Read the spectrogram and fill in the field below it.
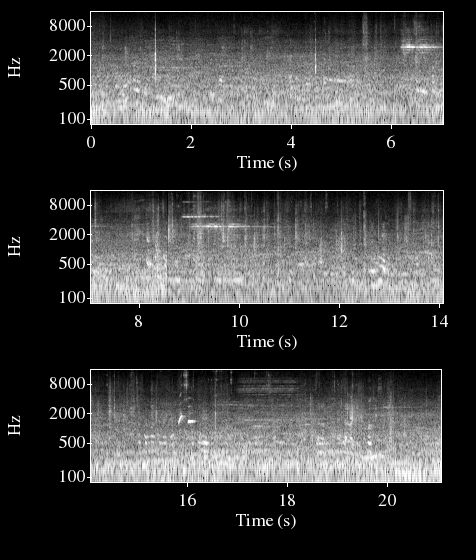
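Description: A crowd of young girls chatters softly in the background.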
